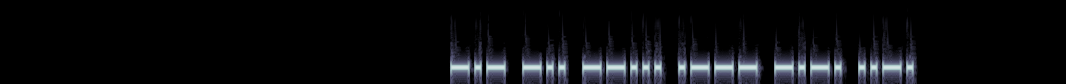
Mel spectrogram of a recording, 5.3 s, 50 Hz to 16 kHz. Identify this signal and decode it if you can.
Morse code, heard as a keyed tone, about 37 wpm, 700 Hz. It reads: KD7JCF
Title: USA Call Signs - 6 Characters - Repeated 2x - 40wpm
